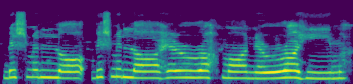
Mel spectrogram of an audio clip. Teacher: not a thick lam, but a normal lam because of the kasra underneath the meme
